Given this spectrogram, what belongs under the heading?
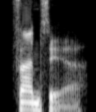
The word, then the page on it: fancier: British English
